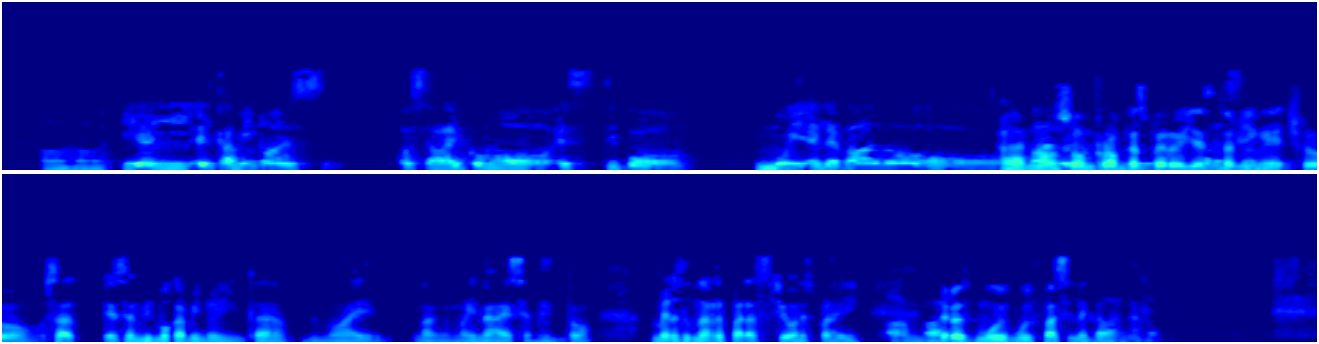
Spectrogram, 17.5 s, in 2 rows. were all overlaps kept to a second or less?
No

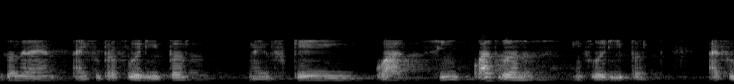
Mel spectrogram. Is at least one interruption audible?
No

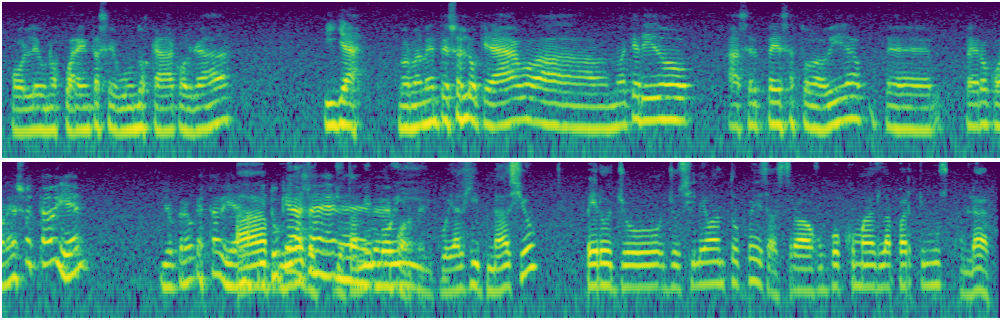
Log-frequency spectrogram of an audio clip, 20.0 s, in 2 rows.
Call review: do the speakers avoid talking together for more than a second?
No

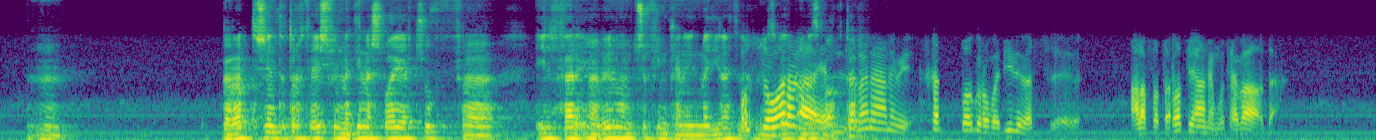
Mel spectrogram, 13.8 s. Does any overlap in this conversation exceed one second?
Yes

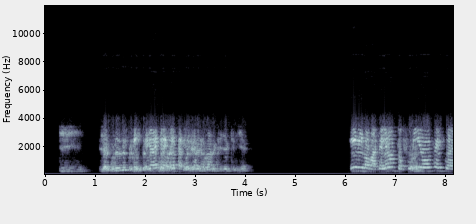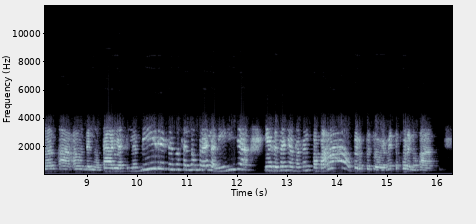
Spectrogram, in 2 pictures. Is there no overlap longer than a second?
No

